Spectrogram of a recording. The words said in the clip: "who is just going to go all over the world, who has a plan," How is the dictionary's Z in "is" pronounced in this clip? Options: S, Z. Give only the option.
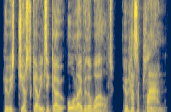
Z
